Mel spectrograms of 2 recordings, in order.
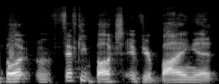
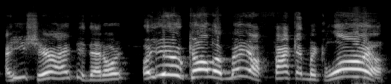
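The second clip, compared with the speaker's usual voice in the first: mock-offended Australian, building louder; Australian accent; 13 semitones higher, 4 dB louder than usual. Comedian feigning offence at the cashier, Australian accent. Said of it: "good Australian accent".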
